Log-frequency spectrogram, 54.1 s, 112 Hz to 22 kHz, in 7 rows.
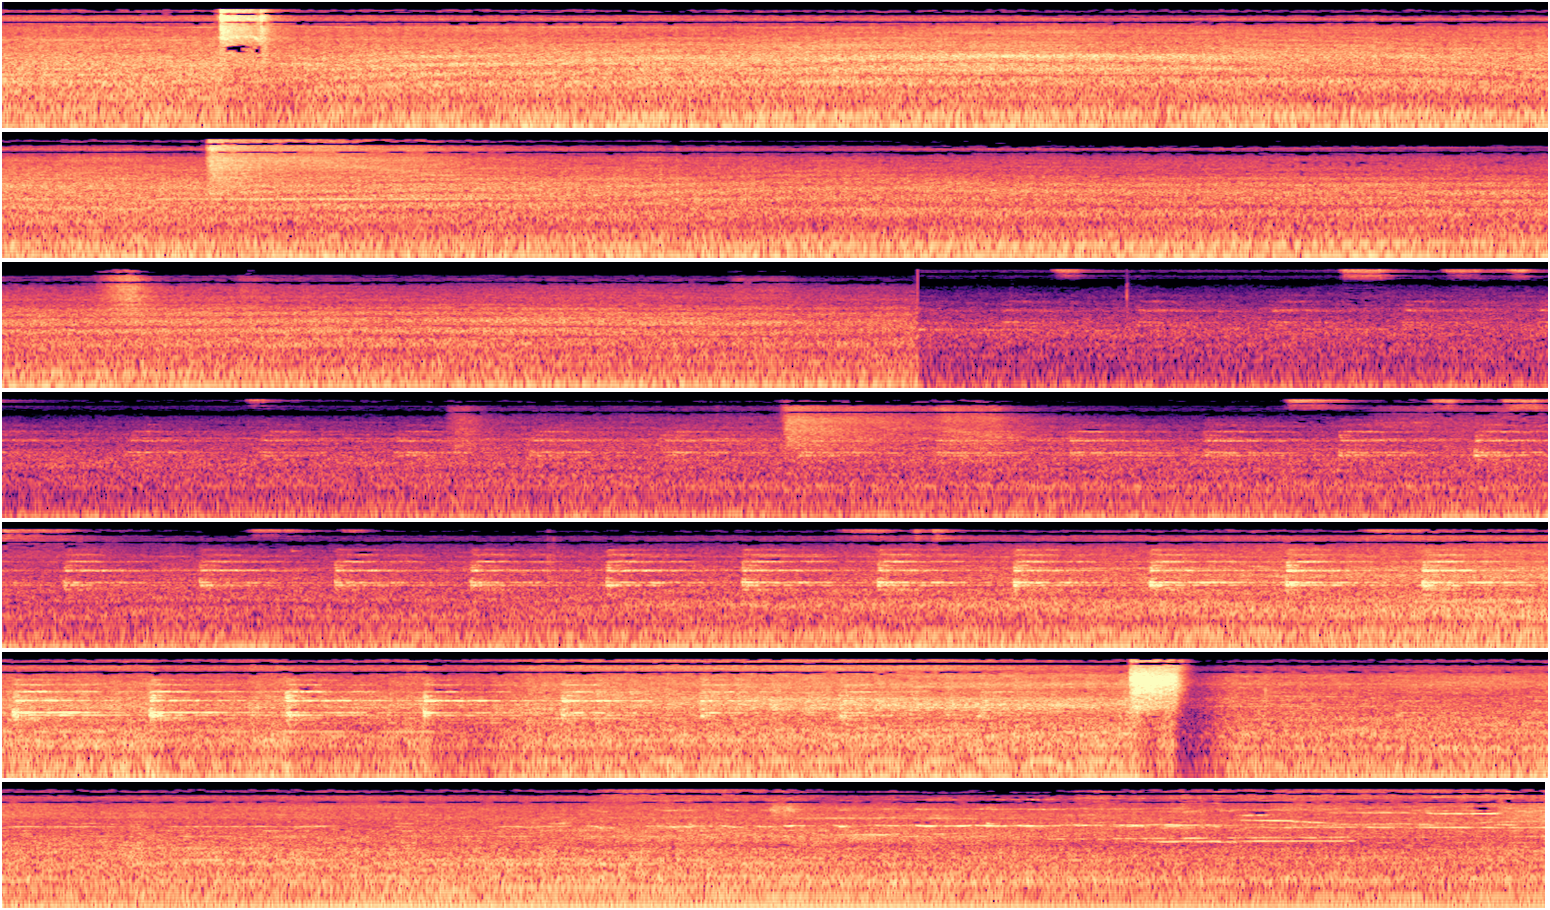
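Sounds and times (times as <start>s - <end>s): diesel locomotive engine drone: 0.0s - 54.0s
train rolling past: 0.0s - 54.0s.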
